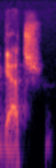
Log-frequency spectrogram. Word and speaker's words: Getch: Thank you, Sally Getch. Rhymes with catch.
